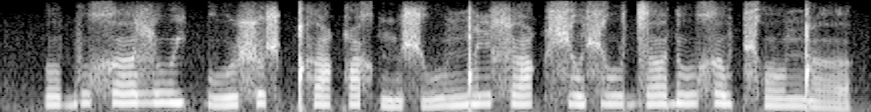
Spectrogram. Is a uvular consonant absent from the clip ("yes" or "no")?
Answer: no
